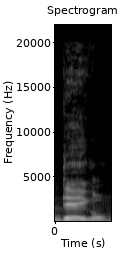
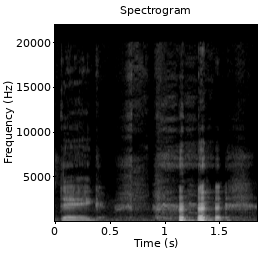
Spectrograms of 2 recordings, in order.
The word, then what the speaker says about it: Daigle: out of alexander daig it's not daigle it's dag i hear i remember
